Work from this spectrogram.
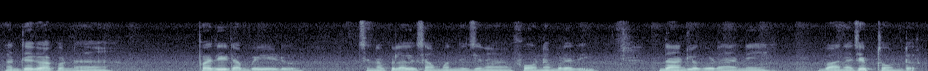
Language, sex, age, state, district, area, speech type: Telugu, male, 18-30, Andhra Pradesh, Eluru, rural, spontaneous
